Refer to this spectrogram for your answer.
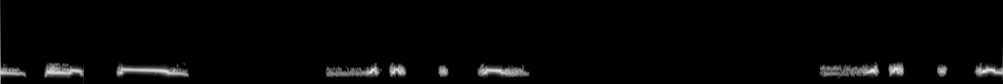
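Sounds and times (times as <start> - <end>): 
White-winged dove cooing: 0.0 - 1.9, 3.2 - 5.3, 8.2 - 10.0.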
